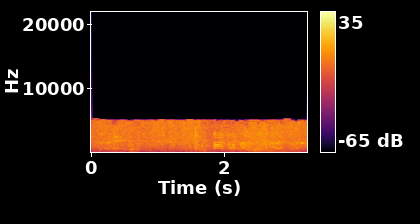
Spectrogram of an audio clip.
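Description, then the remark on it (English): Lentils spill steadily onto stairs in a dense, continuous gritty patter, like a stream of tiny grains pouring and bouncing, fairly loud throughout. “the lentils are dripping out all over the stairs.”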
